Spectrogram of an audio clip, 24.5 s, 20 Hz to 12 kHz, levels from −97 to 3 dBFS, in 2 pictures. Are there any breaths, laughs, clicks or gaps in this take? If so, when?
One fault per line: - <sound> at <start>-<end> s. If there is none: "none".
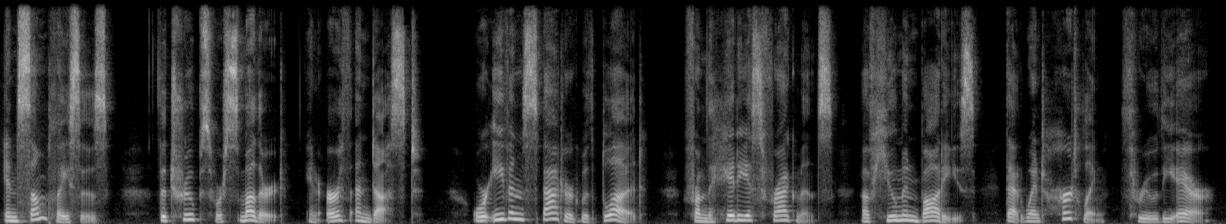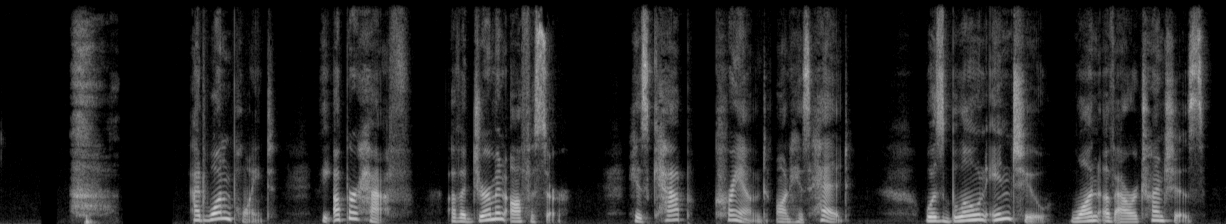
- sigh at 12.9-13.5 s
